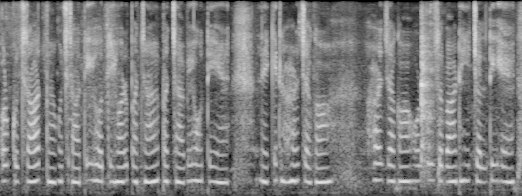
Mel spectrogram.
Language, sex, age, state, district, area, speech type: Urdu, female, 18-30, Uttar Pradesh, Gautam Buddha Nagar, rural, spontaneous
